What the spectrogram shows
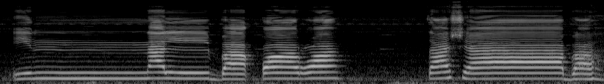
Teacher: हम क़ाफ को मोटा करके पढ़ेंगे क्योंकि ये हुरूफ़ मुस्तालिया है। اور را کو بھی موٹا کر کے پڑھیں گے کیونکہ را پہ زبر ہے.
